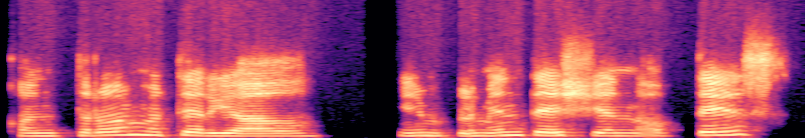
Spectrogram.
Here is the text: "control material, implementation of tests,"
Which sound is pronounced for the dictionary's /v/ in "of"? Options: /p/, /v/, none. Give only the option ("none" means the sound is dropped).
/p/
